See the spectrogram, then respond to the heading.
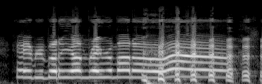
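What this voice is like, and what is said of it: Kermit doing Ray Romano impression. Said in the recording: “Kermit the Frog saying, and I got a pretty good Ray Romano impression.”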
